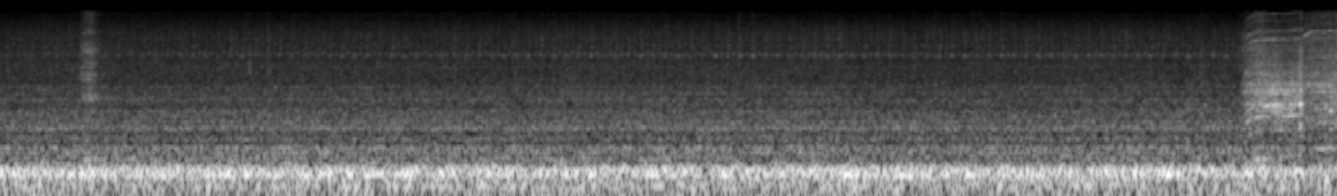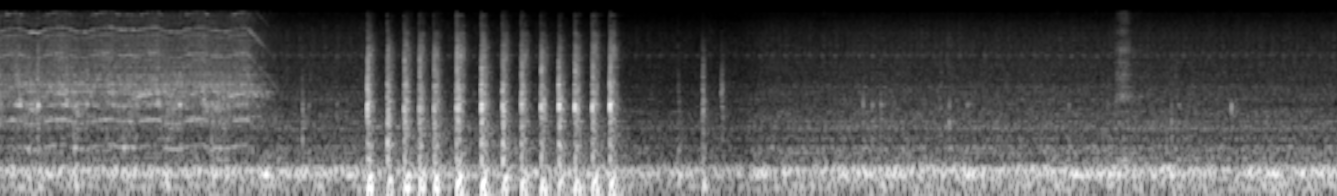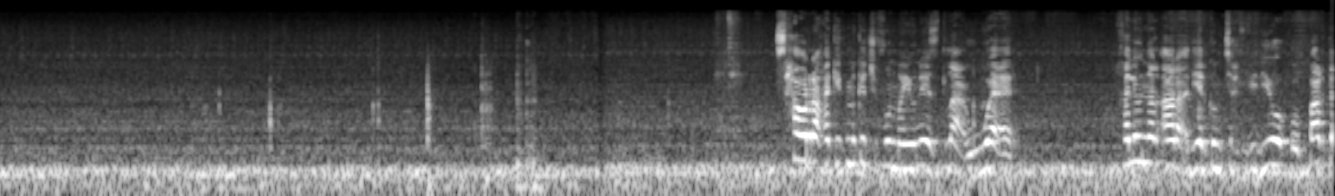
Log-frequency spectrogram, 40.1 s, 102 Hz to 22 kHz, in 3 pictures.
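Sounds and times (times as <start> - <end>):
steady low hum: 0.0 - 40.0
immersion blender motor whirring: 12.4 - 16.2
rapid knocks: 17.0 - 20.7.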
